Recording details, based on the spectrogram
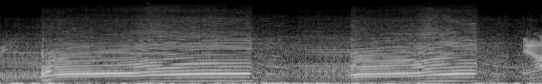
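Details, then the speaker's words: Two-stroke moped, hot, at about 10 mph: note climbs slowly and sags at low revs before picking up, a bottom-end bog; owner unsure if the pipe is the cause or lighter clutch rollers are needed. "this is annoying the whole bottom end lag is then it goes it'll be over exaggerated now cuz it's hot and I'm like going 10 m hour but watch [Applause] [Music] you guys can probably hear the bog"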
